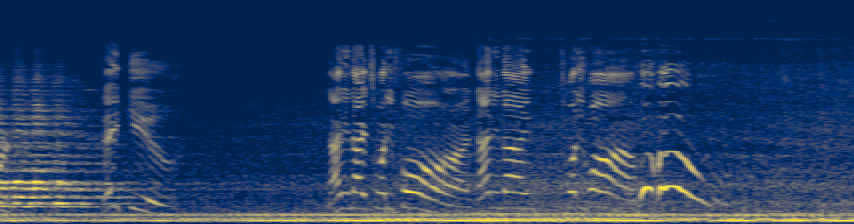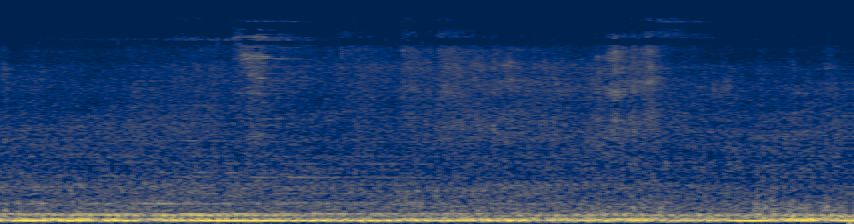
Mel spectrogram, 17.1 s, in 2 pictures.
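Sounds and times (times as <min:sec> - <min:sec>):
diesel locomotive engines rumbling: 0:00.0 - 0:17.0
train wheels clattering on rails: 0:07.5 - 0:17.0.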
